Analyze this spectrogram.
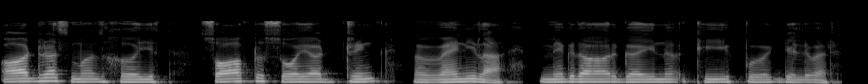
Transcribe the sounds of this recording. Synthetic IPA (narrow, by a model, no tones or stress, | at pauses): aːɖɾɐsmɐnzhəːjit̪ | saːpʰʈsoːjɐɖɾiŋk | ʋɛnilamikd̪aːɾɡɐjnɨʈʰiːk̚pəɖeliʋɐɾ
